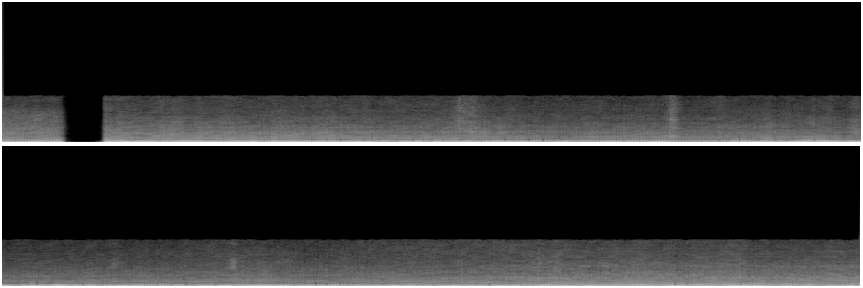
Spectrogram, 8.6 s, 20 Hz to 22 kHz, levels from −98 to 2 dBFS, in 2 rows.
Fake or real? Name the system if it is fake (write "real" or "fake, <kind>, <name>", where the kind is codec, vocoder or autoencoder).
fake, vocoder, Vocos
